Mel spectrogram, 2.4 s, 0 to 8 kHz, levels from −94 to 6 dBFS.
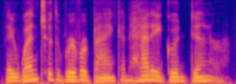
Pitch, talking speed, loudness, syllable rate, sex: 135 Hz, 280 wpm, -17 LUFS, 5.8 syllables/s, female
